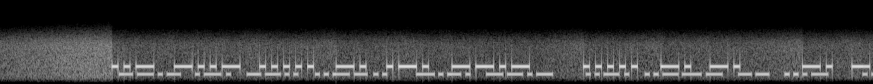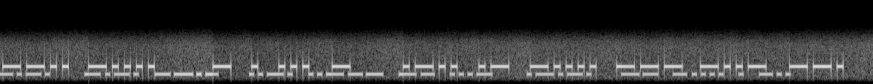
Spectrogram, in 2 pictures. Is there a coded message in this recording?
Yes: Morse code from 1.1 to 17.2 s, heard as two keyed tones. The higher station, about 20 wpm, 840 Hz: UX5NRQ 5NN N86 TEST LA6OXG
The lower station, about 27 wpm, 480 Hz: QRZ? CQ F2MV <AR> CQ F2MV <AR> M6ED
